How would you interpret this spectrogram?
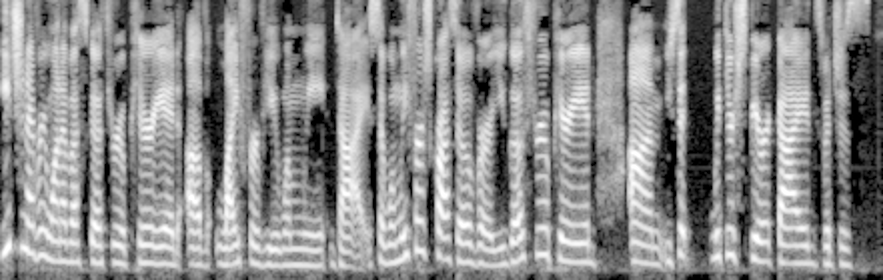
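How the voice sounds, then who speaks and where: A woman from the US East Coast, a medium, talking in a chatty, animated way with frequent laughs. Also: medium pitch, fairly quick, no room sound. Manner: chatty, animated, laughs often, many fillers. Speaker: spirit medium guest. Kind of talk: casual podcast interview.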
